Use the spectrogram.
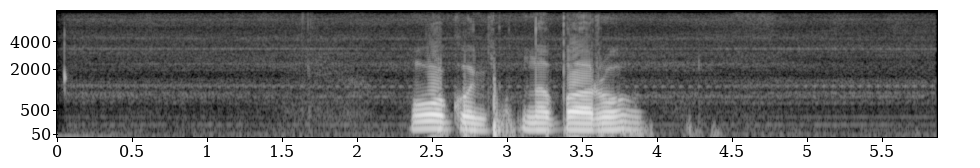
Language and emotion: Russian, neutral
